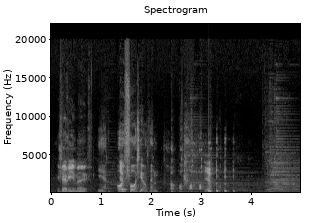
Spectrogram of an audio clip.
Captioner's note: laughs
